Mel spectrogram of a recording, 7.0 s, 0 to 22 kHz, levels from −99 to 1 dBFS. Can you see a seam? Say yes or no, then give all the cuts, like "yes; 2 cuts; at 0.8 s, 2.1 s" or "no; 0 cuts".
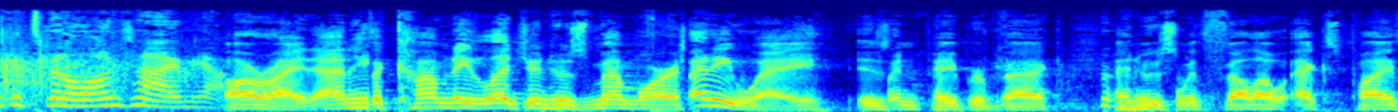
yes; 4 cuts; at 1.8 s, 3.4 s, 4.4 s, 5.9 s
